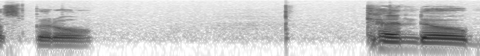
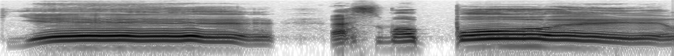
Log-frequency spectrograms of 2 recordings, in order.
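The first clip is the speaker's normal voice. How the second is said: slow, much louder proud cheer; cheering yell; 5 semitones higher, 15 dB louder, much slower than usual. Acted. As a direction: holler from the back like a proud mentor. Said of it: "Kyoshi was yelling from the back".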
